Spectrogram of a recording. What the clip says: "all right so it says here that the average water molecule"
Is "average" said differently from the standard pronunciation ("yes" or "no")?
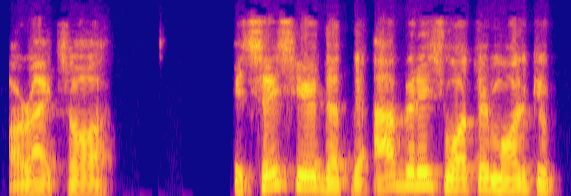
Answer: yes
